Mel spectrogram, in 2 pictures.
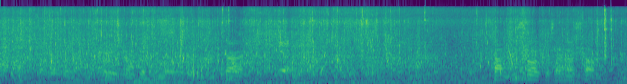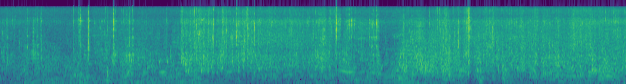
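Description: Water splashing and churning as a hooked scalloped hammerhead shark thrashes against the side of the boat, with wind on the microphone and indistinct crew voices over it.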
